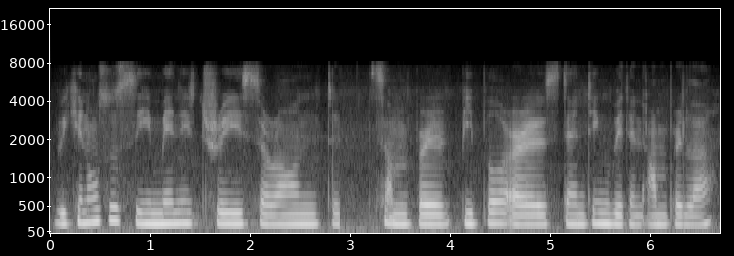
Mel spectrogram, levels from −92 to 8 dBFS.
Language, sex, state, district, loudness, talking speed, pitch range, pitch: English, female, Nagaland, Kohima, -15 LUFS, 125 wpm, 175-190 Hz, 185 Hz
